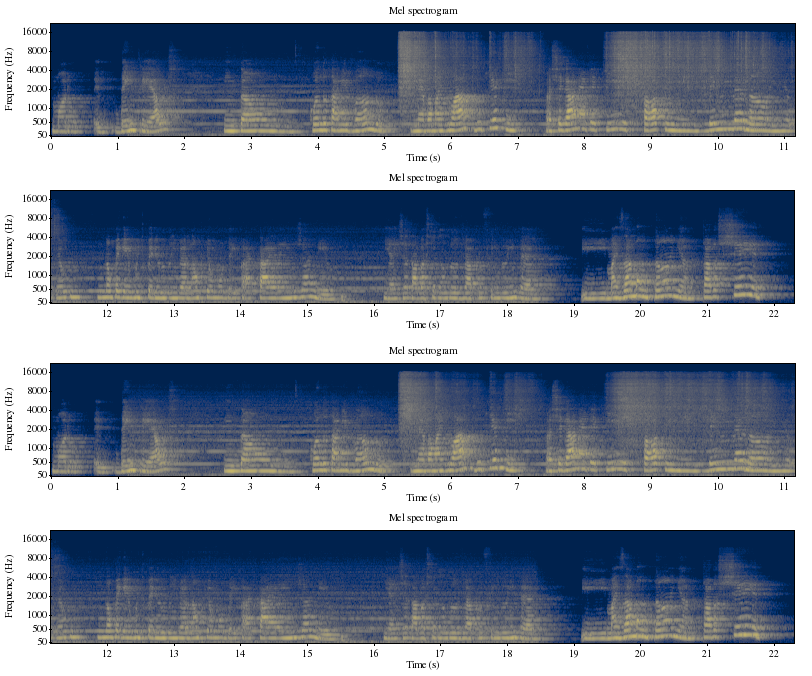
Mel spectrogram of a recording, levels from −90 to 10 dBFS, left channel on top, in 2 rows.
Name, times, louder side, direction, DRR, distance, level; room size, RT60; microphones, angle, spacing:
voice 1, 0.0-1.9 2.6-5.1 5.4-7.1 7.4-15.6 16.1-18.5 19.1-21.8, equal, 15° left, 0 dB, 0.9 m, -22 dB
sound 1, 1.1-18.5, right 1 dB, 90° right, 2.3 m, -39 dB
sound 2, 5.2-7.3 8.3-11.3, left 3 dB, 45° left, 3.0 m, -35 dB
12.0 x 10.0 x 7.5 m, 1.0 s
head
